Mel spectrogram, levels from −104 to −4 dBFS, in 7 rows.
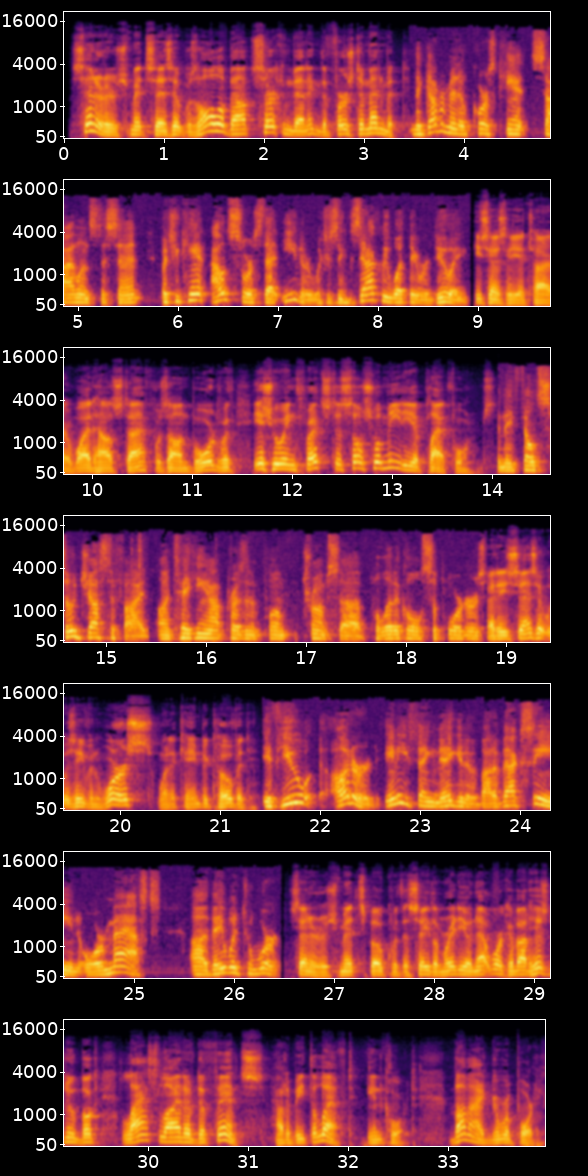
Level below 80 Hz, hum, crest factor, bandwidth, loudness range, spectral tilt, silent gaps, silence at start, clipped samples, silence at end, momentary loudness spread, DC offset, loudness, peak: -48 dBFS; none; 16 dB; 12.5 kHz; 2 LU; -5 dB/octave; none; 0.1 s; under 0.1%; 0 s; 6 LU; under 0.1%; -16 LUFS; 0 dBFS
